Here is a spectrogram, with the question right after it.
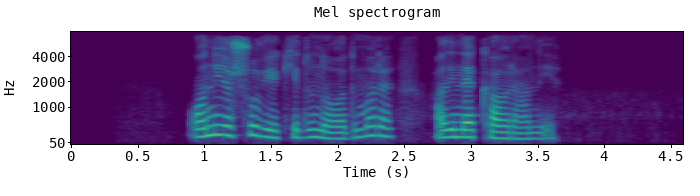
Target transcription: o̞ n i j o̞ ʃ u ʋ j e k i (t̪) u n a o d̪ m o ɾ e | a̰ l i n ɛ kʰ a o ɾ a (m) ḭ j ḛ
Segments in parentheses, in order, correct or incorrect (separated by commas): incorrect, incorrect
